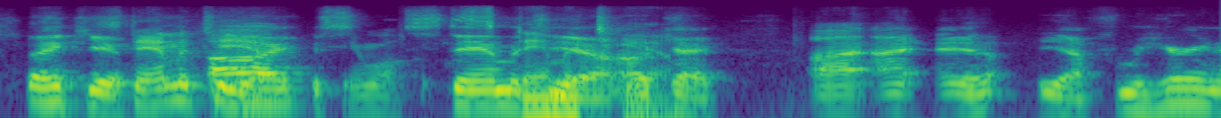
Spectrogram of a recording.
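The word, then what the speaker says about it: Stamatiou: Paul, which I will not even attempt to pronounce his last name. Stamatio. Thank you. Stamatio.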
